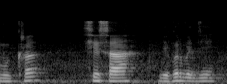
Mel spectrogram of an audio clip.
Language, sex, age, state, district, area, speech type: Bodo, male, 18-30, Assam, Kokrajhar, rural, spontaneous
